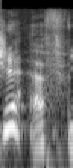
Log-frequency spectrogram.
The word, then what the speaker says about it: Geoff: Jeff Johns. – But it's got the Geo in it, so. – When have you ever seen G-E-O-F-F pronounced Geoff? – I don't know. In it's Jeff.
